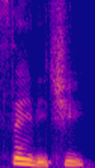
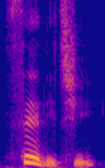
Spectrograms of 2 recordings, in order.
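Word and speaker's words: sedici: উচ্চারণ করেছিলাম সেই সেই ক্ষেত্রে আমরা অনেকেই 16র উচ্চারণ করি সেই দিছি এটা আসলে ভুল উচ্চারণ সেই দিছি হবে না উচ্চারণ হবে সে দিছি দ্বিচাসতে দ্বিচত্ত্ব ইটালিয়ান সংখ্যা 18র ক্ষেত্রে আমরা অনেকেই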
